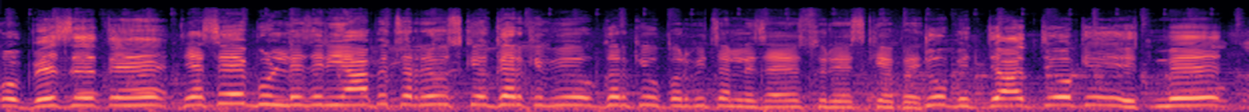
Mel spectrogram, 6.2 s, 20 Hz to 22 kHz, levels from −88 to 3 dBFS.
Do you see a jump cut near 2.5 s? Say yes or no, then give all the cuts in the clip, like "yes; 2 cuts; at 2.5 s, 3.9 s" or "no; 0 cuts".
no; 2 cuts; at 0.9 s, 4.6 s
